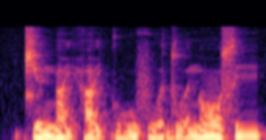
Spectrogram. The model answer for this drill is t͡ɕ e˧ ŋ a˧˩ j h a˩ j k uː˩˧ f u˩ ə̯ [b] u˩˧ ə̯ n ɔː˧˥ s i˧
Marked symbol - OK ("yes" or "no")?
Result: no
